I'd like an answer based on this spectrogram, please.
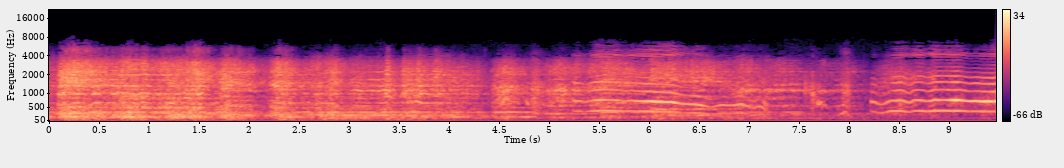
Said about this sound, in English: They heard only the sweet crying of the new baby.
